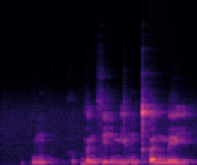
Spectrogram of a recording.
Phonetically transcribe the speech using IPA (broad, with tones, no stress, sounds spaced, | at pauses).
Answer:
kʷ ɐ˨˥ ŋ p ɪ˨ k̚ h ʊ˥ k̚ j ɵ˨˧ n s iː˧ m j ɪ˥ ŋ kʰ ɐ˨ n m e˧ j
